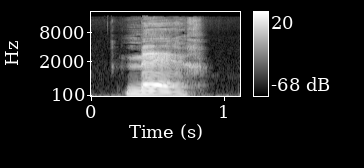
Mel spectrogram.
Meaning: plural of mère
- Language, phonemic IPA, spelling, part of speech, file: French, /mɛʁ/, mères, noun, LL-Q150 (fra)-mères.wav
